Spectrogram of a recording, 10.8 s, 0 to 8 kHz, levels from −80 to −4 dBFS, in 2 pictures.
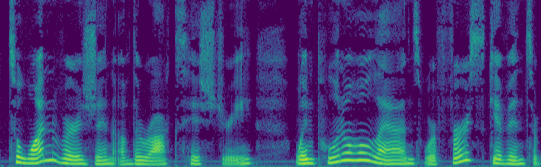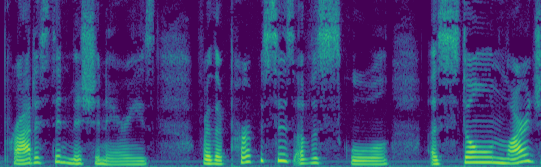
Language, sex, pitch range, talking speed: English, female, 160-230 Hz, 140 wpm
